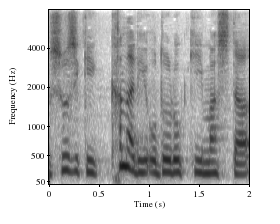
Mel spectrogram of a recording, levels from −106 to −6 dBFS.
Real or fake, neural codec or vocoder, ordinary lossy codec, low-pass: real; none; none; none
